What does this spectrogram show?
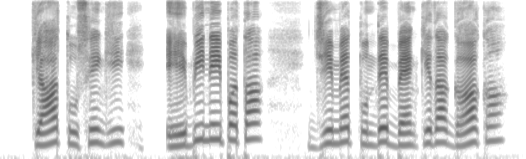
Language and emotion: Dogri, disgusted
